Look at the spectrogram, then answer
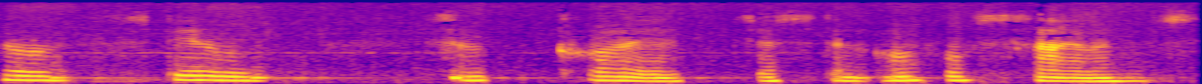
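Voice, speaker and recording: A man playing a delirious, haunted husband in an old-time radio drama, speaking in halting, trance-like broken phrases. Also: medium pitch, fairly even intonation, slight background noise. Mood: dazed. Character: delirious, haunted husband, dazed and dread-filled. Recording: muffled old radio recording with music.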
